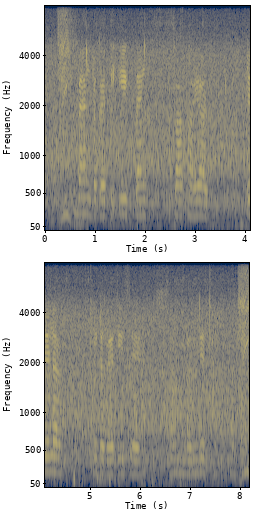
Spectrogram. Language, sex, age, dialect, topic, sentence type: Hindi, female, 31-35, Kanauji Braj Bhasha, banking, statement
